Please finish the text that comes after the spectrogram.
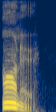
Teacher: we pronounce in the word as if there is no H at all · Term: H is silent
